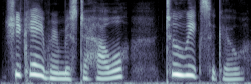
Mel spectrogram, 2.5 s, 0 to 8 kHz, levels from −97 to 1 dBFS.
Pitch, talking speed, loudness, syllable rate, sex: 250 Hz, 190 wpm, -16 LUFS, 5.4 syllables/s, female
